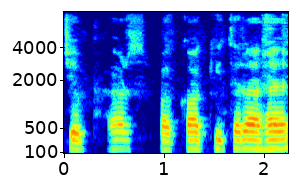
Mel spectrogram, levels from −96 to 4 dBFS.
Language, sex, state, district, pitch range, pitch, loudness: Hindi, male, Bihar, Gaya, 140-145 Hz, 140 Hz, -26 LUFS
